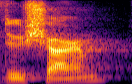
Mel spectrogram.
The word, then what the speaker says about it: Ducharme: Is I'll it Dominique guys... Ducharme? – Yes. That, I didn't know how to say his name, but that was it right there. Dominique Ducharme.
